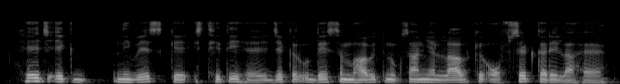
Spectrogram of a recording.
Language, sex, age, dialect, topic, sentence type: Magahi, male, 18-24, Western, banking, statement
